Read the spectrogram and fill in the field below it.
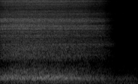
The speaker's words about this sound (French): Puis inspiration à nouveau en gonflant le ventre.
